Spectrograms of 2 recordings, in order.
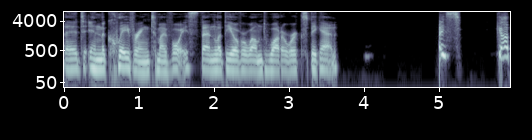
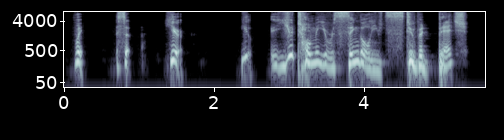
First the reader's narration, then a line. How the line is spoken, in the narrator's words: I gasped in fury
